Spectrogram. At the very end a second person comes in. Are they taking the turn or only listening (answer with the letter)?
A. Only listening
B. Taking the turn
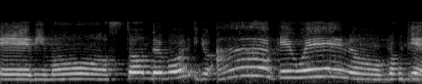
A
